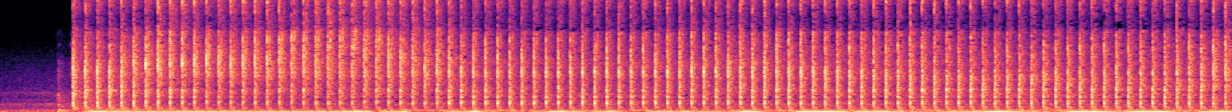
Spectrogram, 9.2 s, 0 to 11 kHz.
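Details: Radial shockwave therapy on an armwrestler, who says it feels like deep tapping on the bones: rapid, steady mechanical tapping at about 220 pulses a minute over a low hum.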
